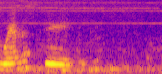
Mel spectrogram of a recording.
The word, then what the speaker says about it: Wednesday: Terus cara bacanya Wednesday ini, dia seperti gak ada endingnya ya, kayak Wednesday.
